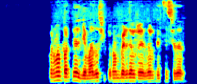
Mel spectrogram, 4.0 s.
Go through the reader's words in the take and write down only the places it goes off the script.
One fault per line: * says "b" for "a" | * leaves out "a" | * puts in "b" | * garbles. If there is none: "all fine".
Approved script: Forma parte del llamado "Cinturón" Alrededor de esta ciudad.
* puts in "Verde"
